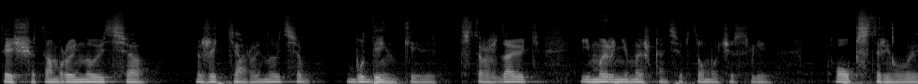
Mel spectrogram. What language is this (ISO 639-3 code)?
ukr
